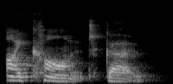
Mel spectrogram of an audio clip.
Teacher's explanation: with the negative both the words can't and go are stressed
